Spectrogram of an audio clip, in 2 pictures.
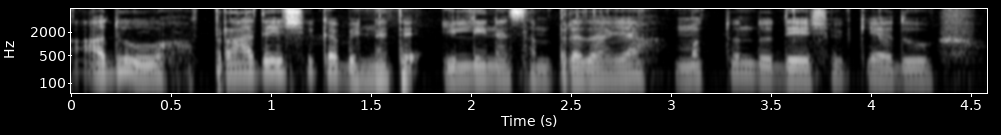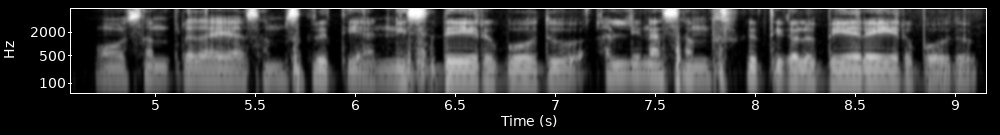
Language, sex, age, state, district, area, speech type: Kannada, male, 18-30, Karnataka, Dakshina Kannada, rural, spontaneous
